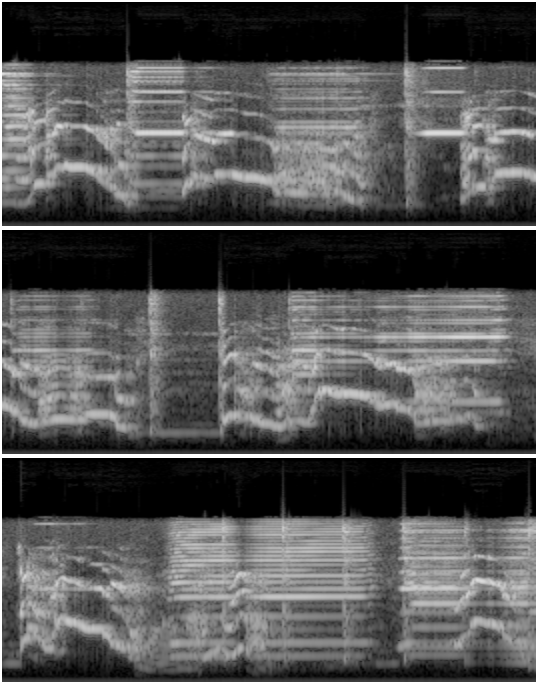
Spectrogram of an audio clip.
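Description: A Portuguese Podengo howling: about six long howls in a row, each rising and then falling in pitch, over music.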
